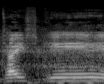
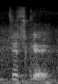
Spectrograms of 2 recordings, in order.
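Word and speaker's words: Tyskie: It's not Taiski or whatever the fuck you guys want to call it. Chisuke. That's how it's pronounced in Polish.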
